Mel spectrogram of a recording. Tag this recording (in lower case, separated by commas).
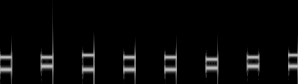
telephone, alarm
